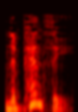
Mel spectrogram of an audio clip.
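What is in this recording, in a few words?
"nepenthe", British English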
